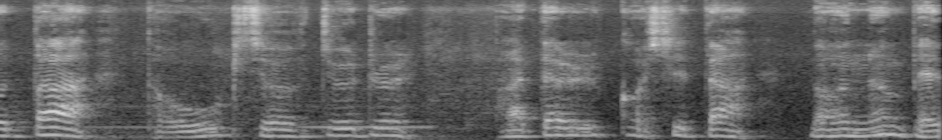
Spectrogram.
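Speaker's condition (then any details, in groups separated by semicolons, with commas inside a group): Parkinson's disease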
